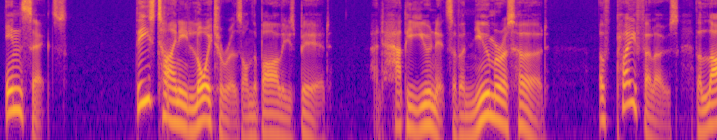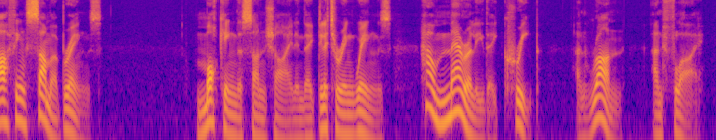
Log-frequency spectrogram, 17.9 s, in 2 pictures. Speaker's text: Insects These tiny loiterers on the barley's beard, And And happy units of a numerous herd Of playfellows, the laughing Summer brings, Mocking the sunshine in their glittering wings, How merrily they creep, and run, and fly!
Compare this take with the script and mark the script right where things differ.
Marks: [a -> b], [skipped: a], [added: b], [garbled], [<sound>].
Insects These tiny loiterers on the barley's beard, And [skipped: And] happy units of a numerous herd Of playfellows, the laughing Summer brings, Mocking the sunshine in their glittering wings, How merrily they creep, and run, and fly!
